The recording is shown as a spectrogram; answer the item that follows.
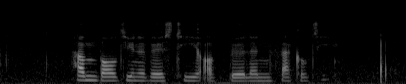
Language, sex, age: English, female, 19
